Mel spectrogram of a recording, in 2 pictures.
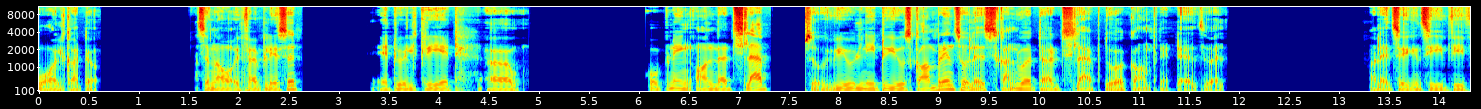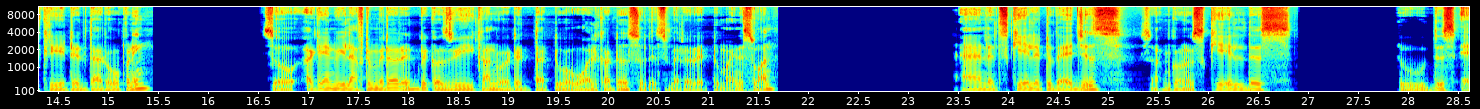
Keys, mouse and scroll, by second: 2.8 middle click, 12.3 middle click, 12.9 space, 13.1 middle click, 16.1 s, 17.1 middle click, 18.6 scroll up 1, 18.7 middle click, 20.8-21.7 typing, 22.6 middle click, 23.3-23.7 scroll down 8, 23.7 shift+middle click, 24.8 scroll up 2, 25.0 s, 26.5 middle click, 27.7 middle click.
